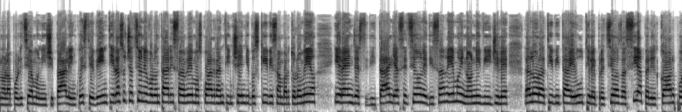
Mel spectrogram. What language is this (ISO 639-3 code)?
ita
